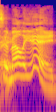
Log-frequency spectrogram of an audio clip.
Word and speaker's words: sommelier: It can't be pronounced sommelier, can it? – It's sommelier.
